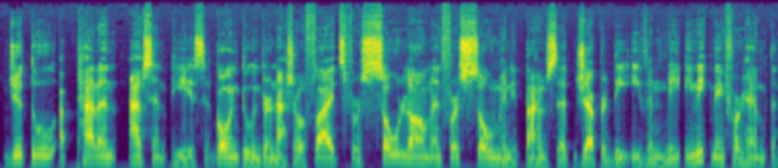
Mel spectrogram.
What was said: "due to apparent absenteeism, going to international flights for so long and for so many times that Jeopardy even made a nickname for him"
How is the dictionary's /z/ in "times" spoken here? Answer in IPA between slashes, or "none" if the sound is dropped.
/s/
